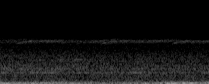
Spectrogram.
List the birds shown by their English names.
Canada Goose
